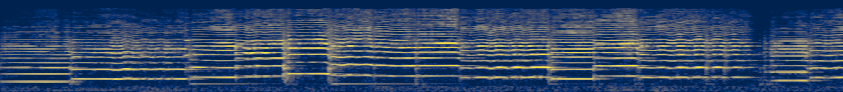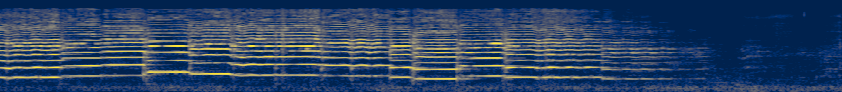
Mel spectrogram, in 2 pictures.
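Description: Solo violin bowed in a melodic passage of sustained legato notes, changing pitch about every half second, with a few double stops; the playing breaks briefly about halfway and dies away shortly before the end.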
